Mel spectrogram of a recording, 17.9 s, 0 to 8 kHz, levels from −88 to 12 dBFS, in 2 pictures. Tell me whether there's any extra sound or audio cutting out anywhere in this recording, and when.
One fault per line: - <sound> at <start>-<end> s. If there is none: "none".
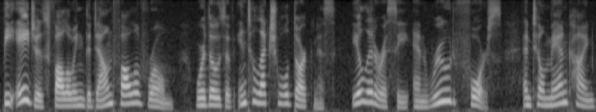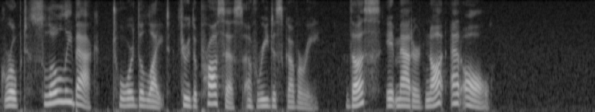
none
